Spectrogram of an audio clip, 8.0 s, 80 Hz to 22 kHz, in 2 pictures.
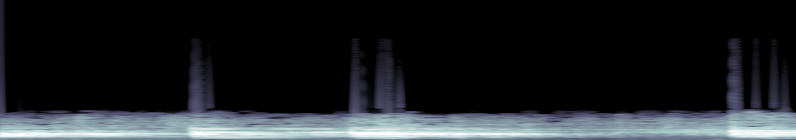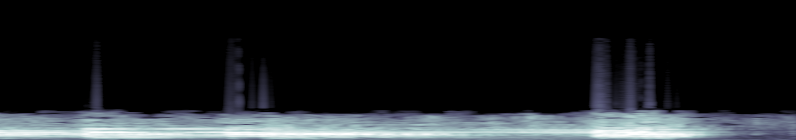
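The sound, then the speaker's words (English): A clock strikes nine o'clock with a slow series of resonant, ringing strikes, each tone lingering and overlapping the next, heard alone with no talking. “It's 9 o'clock, Mrs. Reeves.”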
